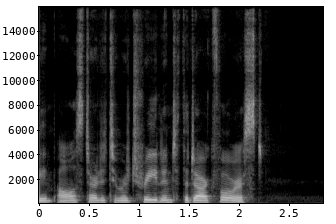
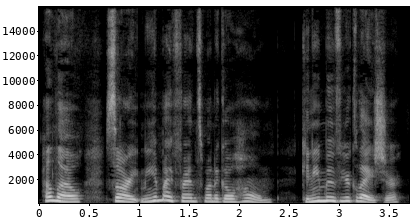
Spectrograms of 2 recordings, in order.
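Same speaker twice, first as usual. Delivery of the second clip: put-on high, louder, childlike polite call; 8 semitones higher, 4 dB louder than usual. A narrator's reading. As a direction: call cheerily to someone below. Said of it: "Izuku called down to him".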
